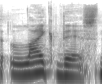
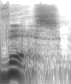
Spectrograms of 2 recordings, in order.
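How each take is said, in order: First: "Like" pressed firmly, "this" falling away; stress on LIKE. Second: Said in the usual way. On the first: Shown as a demonstration. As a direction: lean on the word "Like", let "this" drop. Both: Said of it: "Notice that he says".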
